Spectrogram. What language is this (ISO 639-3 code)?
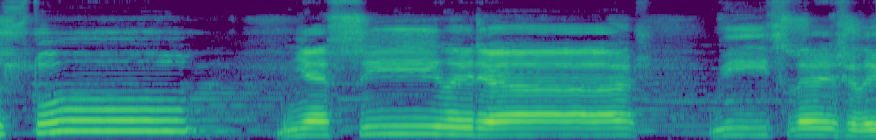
ind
